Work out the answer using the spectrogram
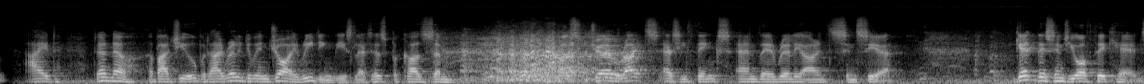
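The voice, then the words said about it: Broad regional accent, reading a letter. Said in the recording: “the way Simon Cadell reads the letters from Joe Maplin ... they're written in this kind of very broad accent.”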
